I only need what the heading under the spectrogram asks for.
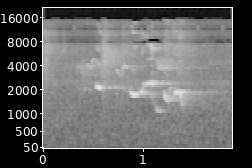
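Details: Black-naped oriole (Oriolus chinensis) in Jingmei, Taipei, Taiwan, April 2012, giving four brief, clear whistled notes packed into about a second, slightly dropping then rising again, over a soft background hiss.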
